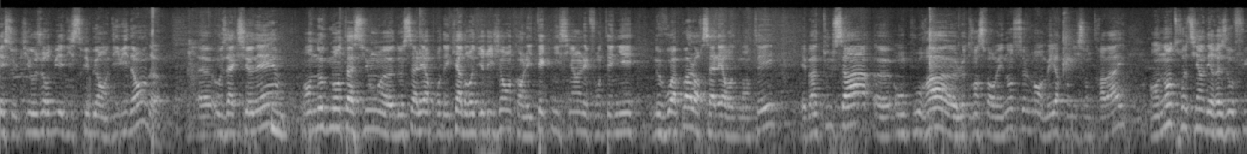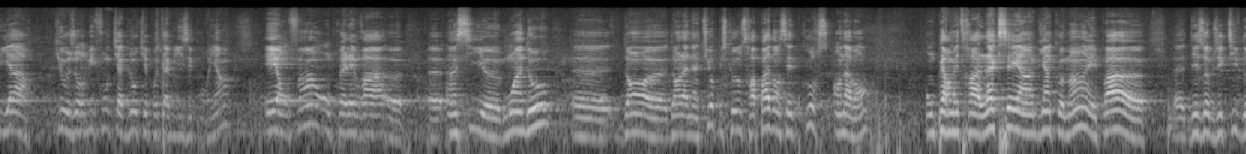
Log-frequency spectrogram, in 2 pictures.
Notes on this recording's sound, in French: en direct de la journée de l&#039;écologie de la France insoumise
